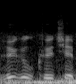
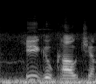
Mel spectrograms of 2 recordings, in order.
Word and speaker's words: Hugelkultur: the Germans call them Hugo Couture beds but we're going to um it's probably going to be oh you don't pronounce it like that Hugo culture mate we're going to um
